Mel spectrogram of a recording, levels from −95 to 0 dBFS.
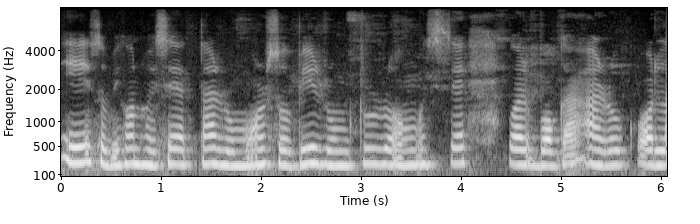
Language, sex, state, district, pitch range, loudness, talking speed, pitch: Assamese, female, Assam, Sonitpur, 215-230 Hz, -15 LUFS, 140 wpm, 225 Hz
